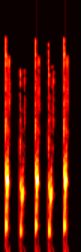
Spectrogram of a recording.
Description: multimedia game designed pop wet seq

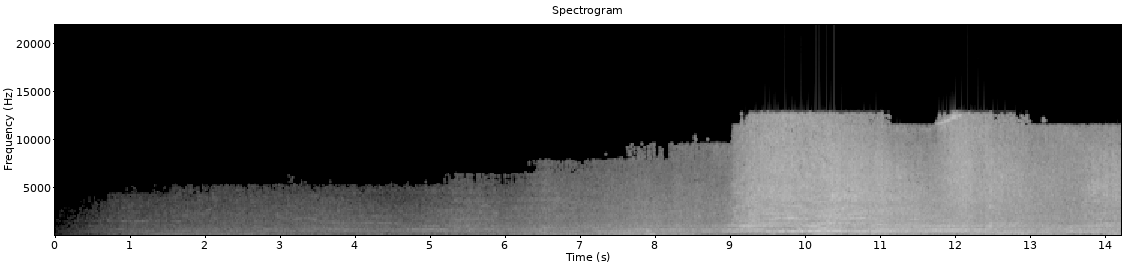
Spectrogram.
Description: f1 race track pass speed

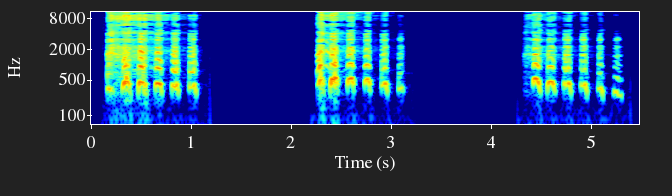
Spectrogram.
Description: HUMAN VOCAL Female Laugh; smartsound

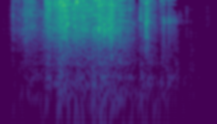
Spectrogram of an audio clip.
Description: foley shells small pick up grab handfull

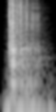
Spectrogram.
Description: household clothes peg drop on table

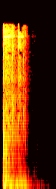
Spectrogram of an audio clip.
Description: money pouch fabric coin single drop in; foley

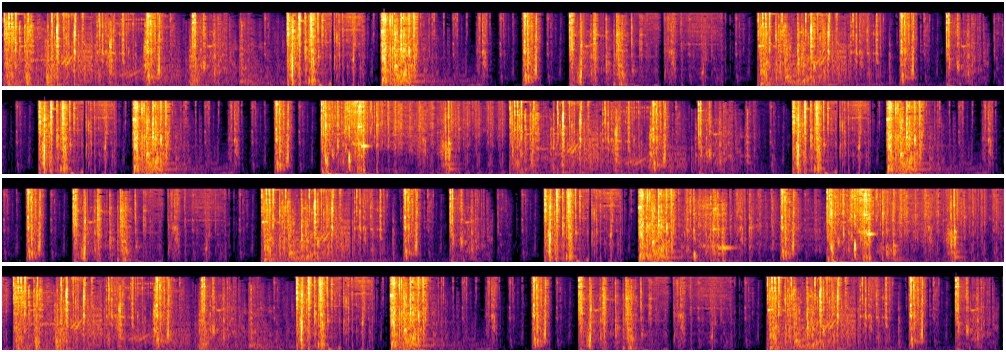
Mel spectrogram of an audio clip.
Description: Steampunk Mechanical Loop; PMSFX

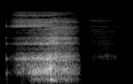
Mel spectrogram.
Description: human male single breath groan pain ill

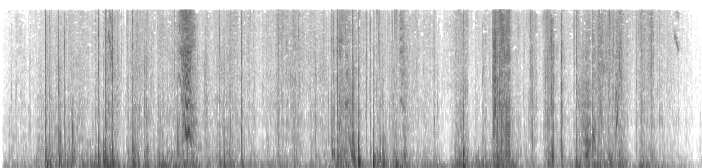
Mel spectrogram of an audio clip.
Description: household cling film wrap loose handle close up

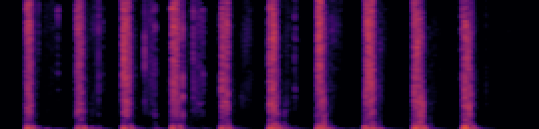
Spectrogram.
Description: horror kitchen knife stabs body multiple fast; zapsplat

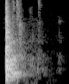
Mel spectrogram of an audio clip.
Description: foley drink can cola impact liquid inside

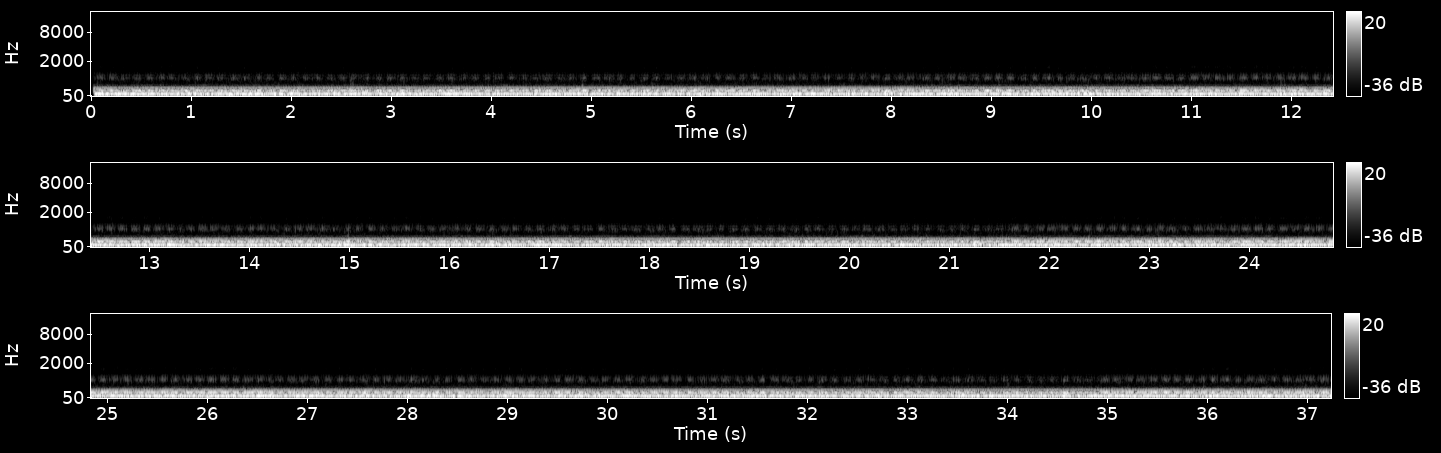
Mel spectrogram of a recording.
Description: Sci Fi Atmosphere; gain walkers

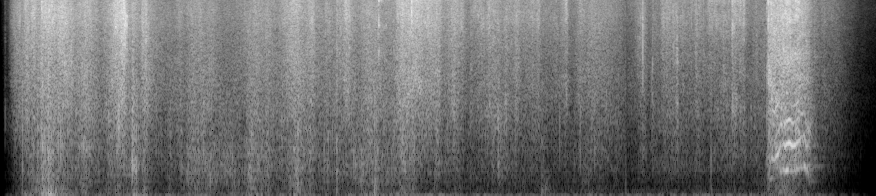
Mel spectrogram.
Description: foley raincoat put on zip up

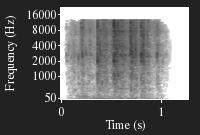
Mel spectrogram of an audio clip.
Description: transportation bicycle wire basket shake movement

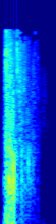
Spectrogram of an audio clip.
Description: foley footstep single stoney path; zapsplat

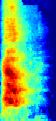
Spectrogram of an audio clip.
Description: animal dog english springer spaniel single bark

